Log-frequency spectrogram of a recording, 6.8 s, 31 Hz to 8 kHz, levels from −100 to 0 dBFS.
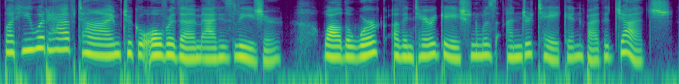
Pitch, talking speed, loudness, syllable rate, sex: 205 Hz, 195 wpm, -17 LUFS, 5.6 syllables/s, female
